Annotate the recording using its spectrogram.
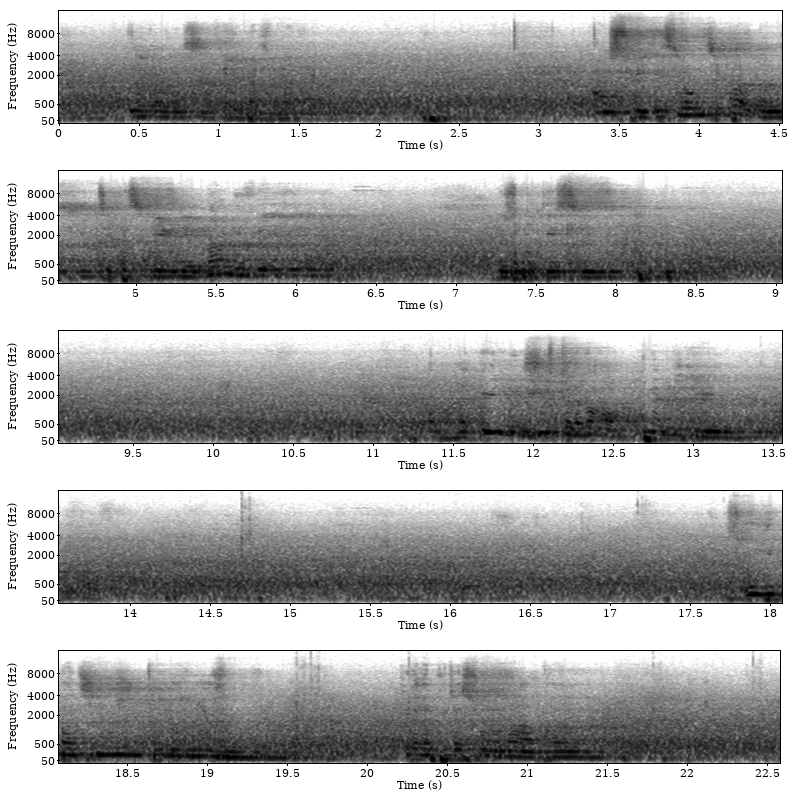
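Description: A young man speaks calmly into a microphone, with pauses, over a loudspeaker in a large hall.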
